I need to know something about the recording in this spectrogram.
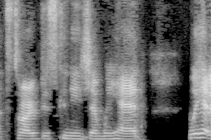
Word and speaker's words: dyskinesia: we want to hear more about part of dyskinesia and I'm saying it right correct you're right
